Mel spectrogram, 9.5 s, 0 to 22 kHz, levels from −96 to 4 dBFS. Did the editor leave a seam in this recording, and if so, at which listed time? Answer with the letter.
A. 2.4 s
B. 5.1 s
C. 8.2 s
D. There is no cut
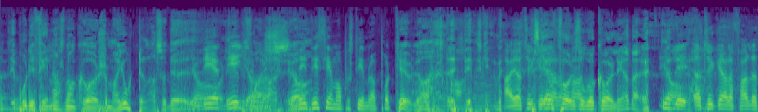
D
